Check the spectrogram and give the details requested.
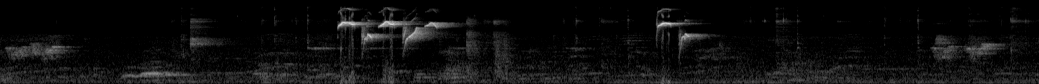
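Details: Cinereous tit song played to prompt lazy caged tits to call back. A loud burst of alternating high and lower whistled notes is followed after a pause by a shorter two-note phrase, with faint softer chirps of other birds around it.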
